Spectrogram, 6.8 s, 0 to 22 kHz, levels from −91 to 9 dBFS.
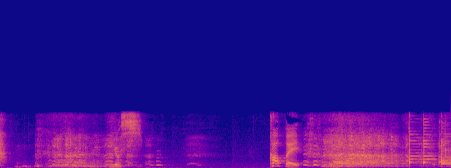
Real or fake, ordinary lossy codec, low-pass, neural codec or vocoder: real; none; 7.2 kHz; none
